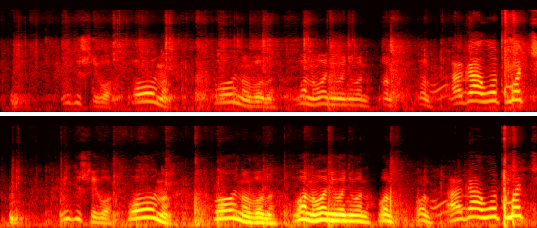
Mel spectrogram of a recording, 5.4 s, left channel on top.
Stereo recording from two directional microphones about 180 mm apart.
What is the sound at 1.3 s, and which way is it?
Speech, 35° right (ahead or behind).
